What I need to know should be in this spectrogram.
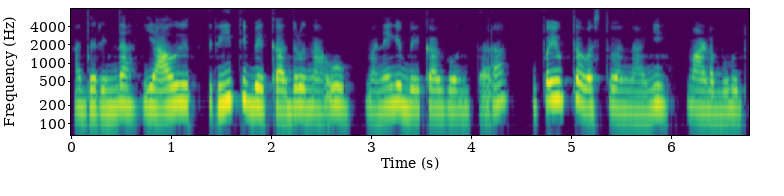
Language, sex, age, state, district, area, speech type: Kannada, female, 18-30, Karnataka, Davanagere, rural, spontaneous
